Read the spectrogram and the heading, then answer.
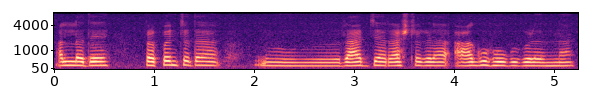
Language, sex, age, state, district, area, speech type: Kannada, female, 60+, Karnataka, Shimoga, rural, spontaneous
